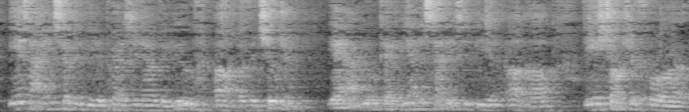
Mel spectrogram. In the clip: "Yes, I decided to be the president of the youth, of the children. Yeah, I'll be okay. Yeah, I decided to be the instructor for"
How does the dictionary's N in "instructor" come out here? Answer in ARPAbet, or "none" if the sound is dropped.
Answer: none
